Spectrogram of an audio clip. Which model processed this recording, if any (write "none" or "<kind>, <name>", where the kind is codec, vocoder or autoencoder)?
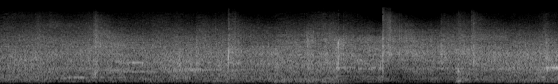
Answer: codec, SNAC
